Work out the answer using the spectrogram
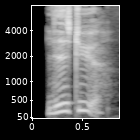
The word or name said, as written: leddyr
